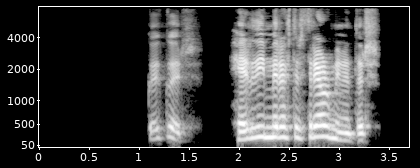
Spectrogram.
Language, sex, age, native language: Icelandic, female, 30-39, Icelandic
